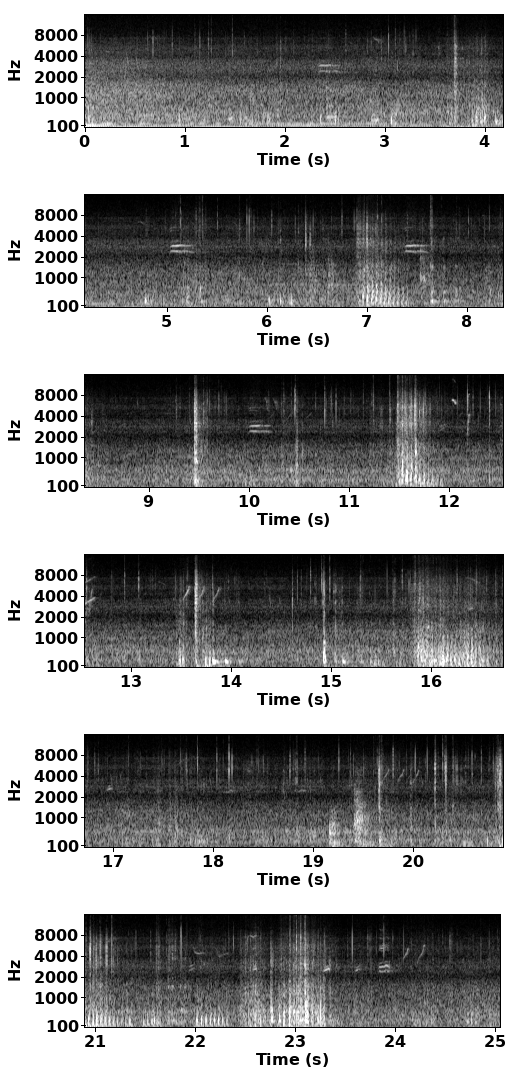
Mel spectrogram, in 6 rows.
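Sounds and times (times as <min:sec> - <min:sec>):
bird wings fluttering: 0:02.9 - 0:04.2, 0:05.2 - 0:08.5, 0:09.4 - 0:12.7, 0:14.8 - 0:24.6
high bird chirp: 0:05.0 - 0:05.3, 0:07.4 - 0:07.7, 0:10.0 - 0:10.4, 0:21.8 - 0:24.4.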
